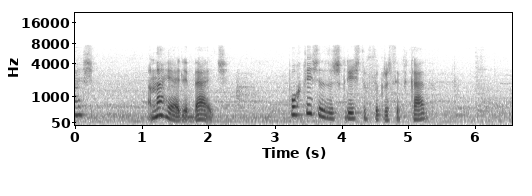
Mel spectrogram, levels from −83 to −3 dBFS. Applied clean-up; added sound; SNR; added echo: none; none; none; none.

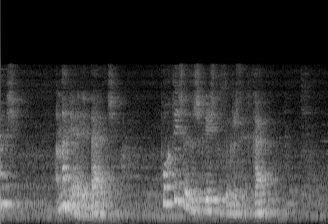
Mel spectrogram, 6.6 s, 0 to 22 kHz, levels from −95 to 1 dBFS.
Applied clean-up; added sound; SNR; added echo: none; none; none; reverberation time 1.0 s.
